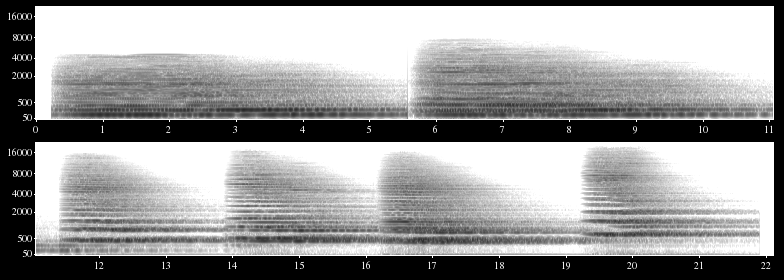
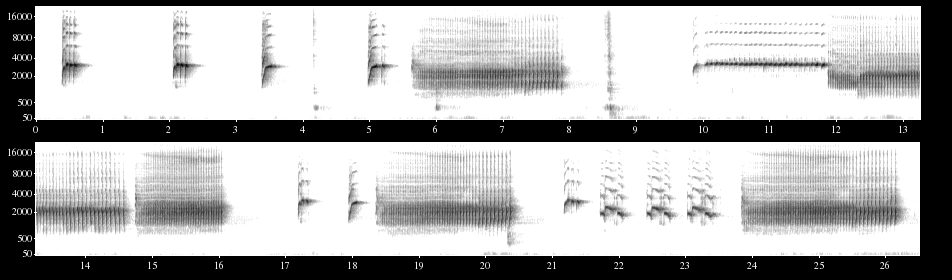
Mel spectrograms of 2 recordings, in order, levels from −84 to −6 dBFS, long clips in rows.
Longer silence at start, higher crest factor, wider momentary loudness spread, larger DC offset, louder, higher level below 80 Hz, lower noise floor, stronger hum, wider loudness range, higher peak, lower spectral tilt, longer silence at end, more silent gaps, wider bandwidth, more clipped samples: second, 0.2 s vs 0.4 s; second, 16 dB vs 24 dB; about the same, 17 LU vs 16 LU; neither; second, -27 LUFS vs -22 LUFS; first, -70 dBFS vs -80 dBFS; second, -51 dBFS vs -82 dBFS; neither; second, 4 LU vs 9 LU; second, -12 dBFS vs -2 dBFS; first, -5 dB/octave vs 5.5 dB/octave; about the same, 0.2 s vs 0.3 s; neither; second, 17.5 kHz vs over 20 kHz; neither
